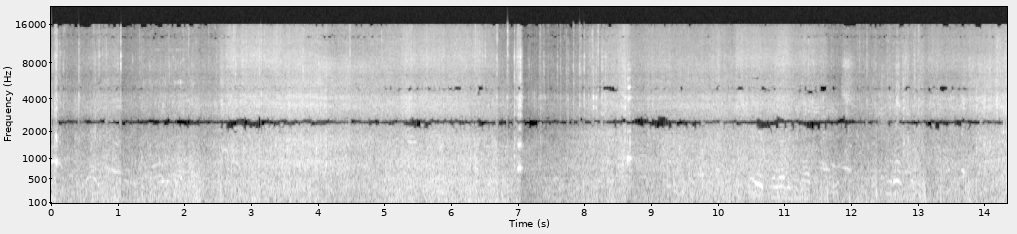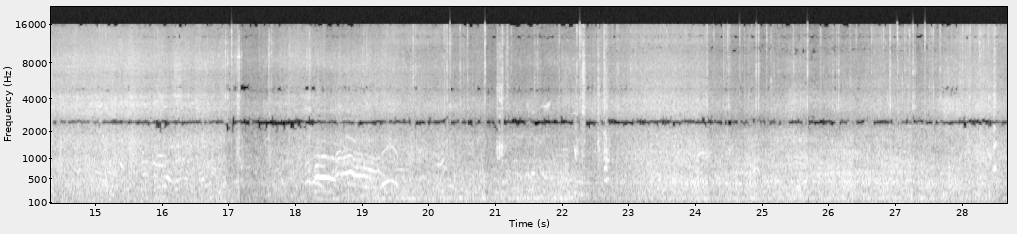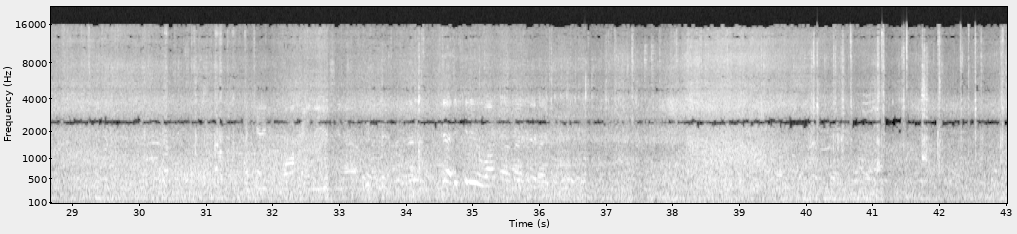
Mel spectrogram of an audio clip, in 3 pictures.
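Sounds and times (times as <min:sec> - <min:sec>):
waves breaking on shore: 0:00.0 - 0:43.0.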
